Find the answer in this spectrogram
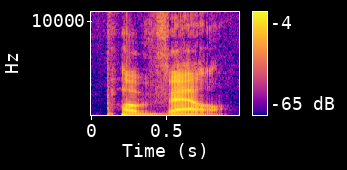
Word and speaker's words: Pavel: or the or what i tell people is pavel pavel okay so pavel the snail pavel the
